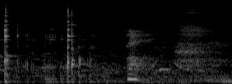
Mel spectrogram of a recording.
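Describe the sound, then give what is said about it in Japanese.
Light glassware clinks as empty glasses are cleared from a bar table, a few short, faint chinks spaced apart over a low background hum. “空いたグラス下げてもらってもいいですか？”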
